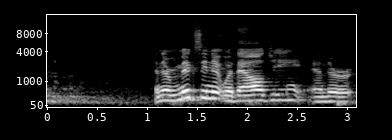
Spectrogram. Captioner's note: laughter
